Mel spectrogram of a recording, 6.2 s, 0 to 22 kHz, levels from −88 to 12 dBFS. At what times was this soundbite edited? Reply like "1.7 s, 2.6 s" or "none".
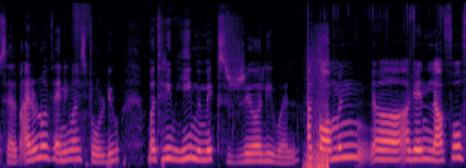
4.1 s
